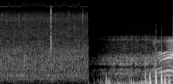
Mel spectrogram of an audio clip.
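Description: River water rushes and splashes in The Narrows canyon: a steady broadband wash first, then a closer churning flow with gurgling low bursts building louder at the end.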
